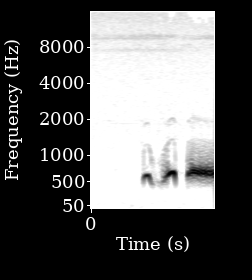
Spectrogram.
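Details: Spotted dove decoy bird used for trapping in Gia Lai, Vietnam: two short hooting coos followed by a longer, steady low coo that is cut off at the end, over a quiet background.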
